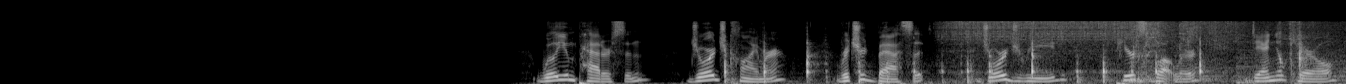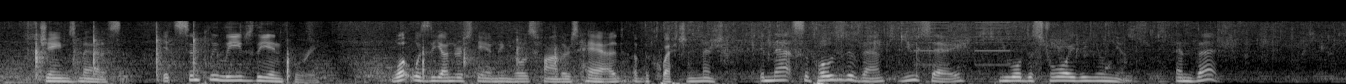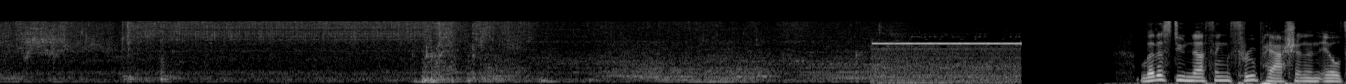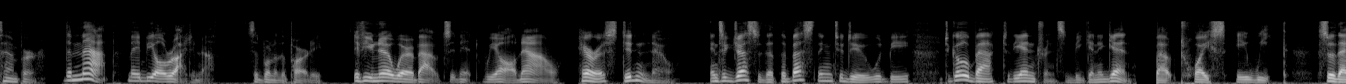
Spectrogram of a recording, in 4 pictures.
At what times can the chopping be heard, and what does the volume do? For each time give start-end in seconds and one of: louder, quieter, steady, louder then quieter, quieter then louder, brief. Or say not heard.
7.2-19.2 quieter.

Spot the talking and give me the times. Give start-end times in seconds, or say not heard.
5.3-16.6, 17.4-25.6, 38.3-53.8.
